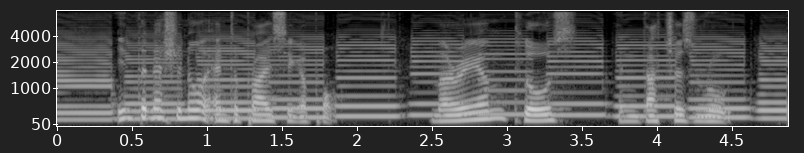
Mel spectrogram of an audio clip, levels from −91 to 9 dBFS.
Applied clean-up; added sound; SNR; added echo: none; Wind instrument, woodwind instrument; 4 dB; none.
